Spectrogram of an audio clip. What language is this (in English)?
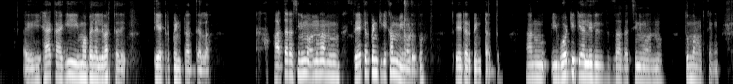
Kannada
